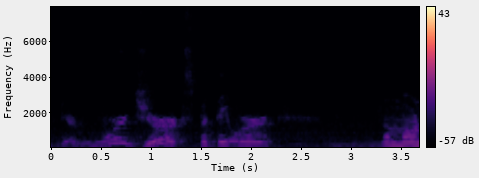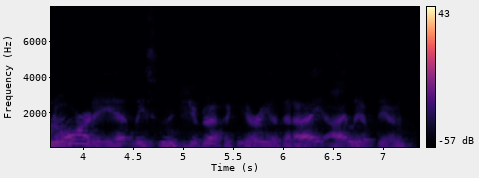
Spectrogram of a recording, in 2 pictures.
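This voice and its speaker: With audible room echo and noticeable background noise, a man speaks in a fairly high pitch with lively intonation. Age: 70s. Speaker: YouTube commentator. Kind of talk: prepared monologue. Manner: halting.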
